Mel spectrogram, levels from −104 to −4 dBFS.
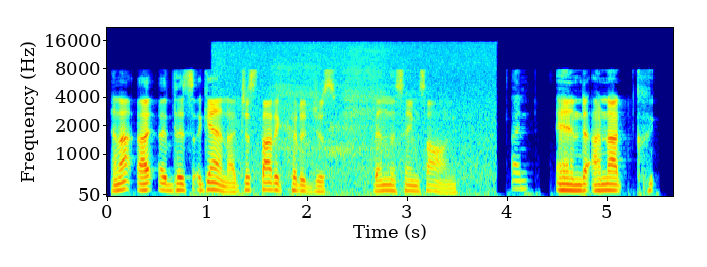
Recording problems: high frequencies cut off; noticeable; nothing above 8 kHz
hiss; noticeable; from 1 to 4 s; 15 dB below the speech

